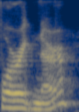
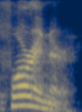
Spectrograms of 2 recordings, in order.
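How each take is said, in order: First: The G sound is pronounced. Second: The G sound is silent. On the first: The speaker calls it wrong. "not foreigner" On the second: The speaker calls it right. "the G is silent"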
